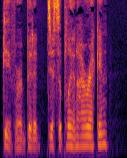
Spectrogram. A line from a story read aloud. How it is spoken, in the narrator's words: the apparition of her grandfather grunted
